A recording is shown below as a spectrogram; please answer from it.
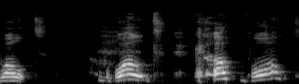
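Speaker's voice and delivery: put-on accent from the Bahamas. Urging listeners to vote, quoting their grandmother: imitating grandmother's Bahamian accent. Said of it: "with her Bahamian accent".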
